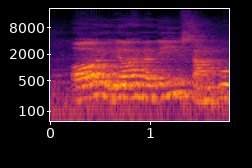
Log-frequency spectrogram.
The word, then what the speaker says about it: Tsangpo: Where it is known as the शांगपो। Tibet में इस नदी को शांगपो के नाम से जाना जाता है। शांगपो स्पेलिंग है TSANGPO। शांगपो, टी छुपा हुआ है, इसको हम शांगपो पढ़ते हैं, तो इसको हम शांगपो के नाम से जानते हैं।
